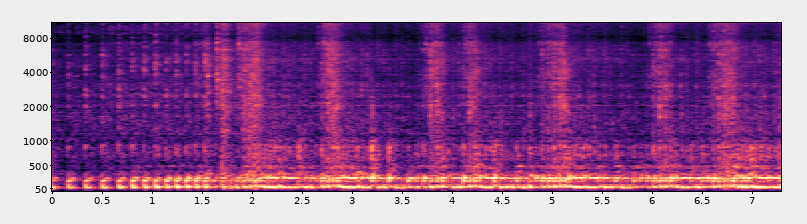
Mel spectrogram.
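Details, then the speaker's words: Restored Royal Enfield Bullet 350 running without a silencer, timing not yet set: open-pipe single gives even fast thumps, picks up cleanly and holds a strong steady beat. Good throttle response and idle. "It's got full response at the throttle. Idle's nice. I love that sound."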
